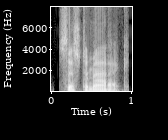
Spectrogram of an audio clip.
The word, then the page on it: systematic: American English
